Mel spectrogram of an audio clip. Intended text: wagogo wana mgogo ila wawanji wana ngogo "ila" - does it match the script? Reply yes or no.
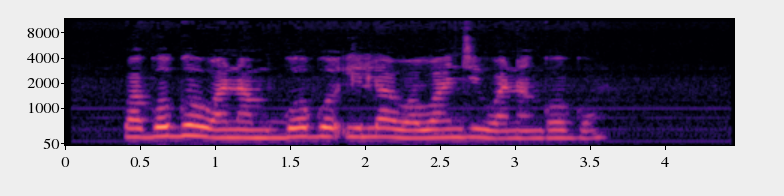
yes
